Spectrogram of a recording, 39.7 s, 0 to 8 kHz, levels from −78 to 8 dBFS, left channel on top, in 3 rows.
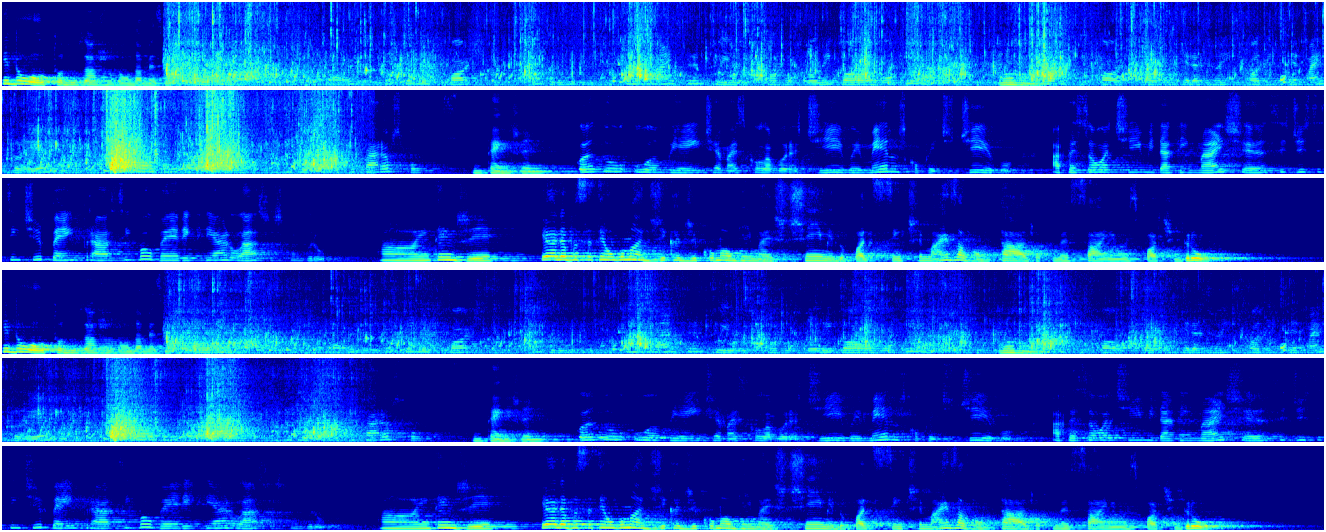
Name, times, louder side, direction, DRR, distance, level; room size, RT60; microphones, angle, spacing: voice 1, 0.0-2.4 3.0-3.1 9.9-10.4 17.9-18.7 30.2-31.3 31.8-38.6, equal, 10° left, 5 dB, 1.5 m, -33 dB
sound 1, 1.6-16.9, left 5 dB, 65° left, 1.5 m, -34 dB
voice 2, 3.3-4.8 5.3-9.6 10.3-14.2 14.5-16.5 16.8-17.4 19.0-23.3 23.7-29.7, left 2 dB, 40° left, 6 dB, 2.3 m, -45 dB
26.5 x 23.0 x 9.6 m, 1.4 s
head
